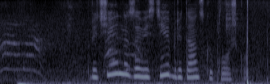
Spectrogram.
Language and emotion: Russian, neutral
